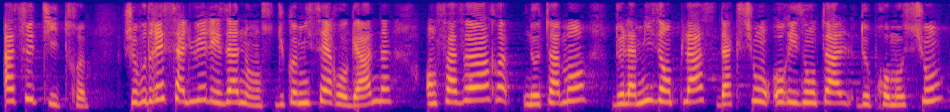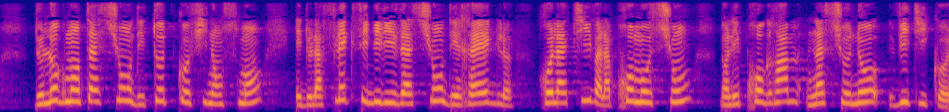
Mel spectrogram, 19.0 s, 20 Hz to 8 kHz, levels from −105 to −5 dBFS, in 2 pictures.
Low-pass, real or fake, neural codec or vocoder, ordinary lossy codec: 7.2 kHz; real; none; none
